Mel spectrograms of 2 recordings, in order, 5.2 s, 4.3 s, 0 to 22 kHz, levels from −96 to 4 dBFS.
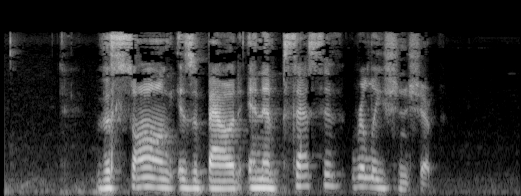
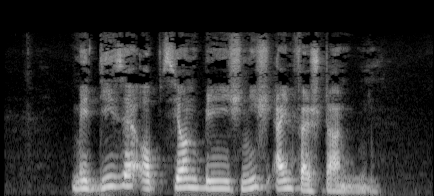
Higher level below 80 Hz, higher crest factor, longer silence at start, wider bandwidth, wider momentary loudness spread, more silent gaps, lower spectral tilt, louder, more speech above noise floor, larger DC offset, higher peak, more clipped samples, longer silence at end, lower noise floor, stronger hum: about the same, -52 dBFS vs -54 dBFS; about the same, 20 dB vs 16 dB; first, 0.95 s vs 0.7 s; about the same, 11.5 kHz vs 11.5 kHz; first, 16 LU vs 11 LU; neither; second, -3.5 dB/octave vs -5.5 dB/octave; about the same, -18 LUFS vs -19 LUFS; about the same, 45 dB vs 47 dB; neither; about the same, -2 dBFS vs -4 dBFS; neither; first, 0.95 s vs 0.55 s; about the same, -63 dBFS vs -65 dBFS; neither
